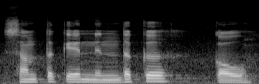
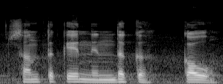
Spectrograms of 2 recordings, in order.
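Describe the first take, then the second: First: A short pause separates the two k sounds. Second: A short pause separates the two k sounds.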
